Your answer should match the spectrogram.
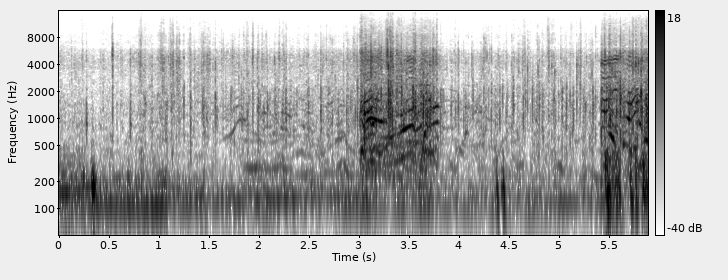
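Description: An audience applauds children who have just sung a song, a steady wash of clapping with a couple of louder swells and some crowd murmur mixed in.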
